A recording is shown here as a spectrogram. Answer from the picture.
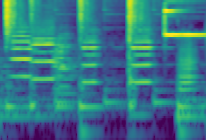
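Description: Outro music of short, struck pitched notes in a quick run. Near the end a bell ding sound effect starts and keeps ringing.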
